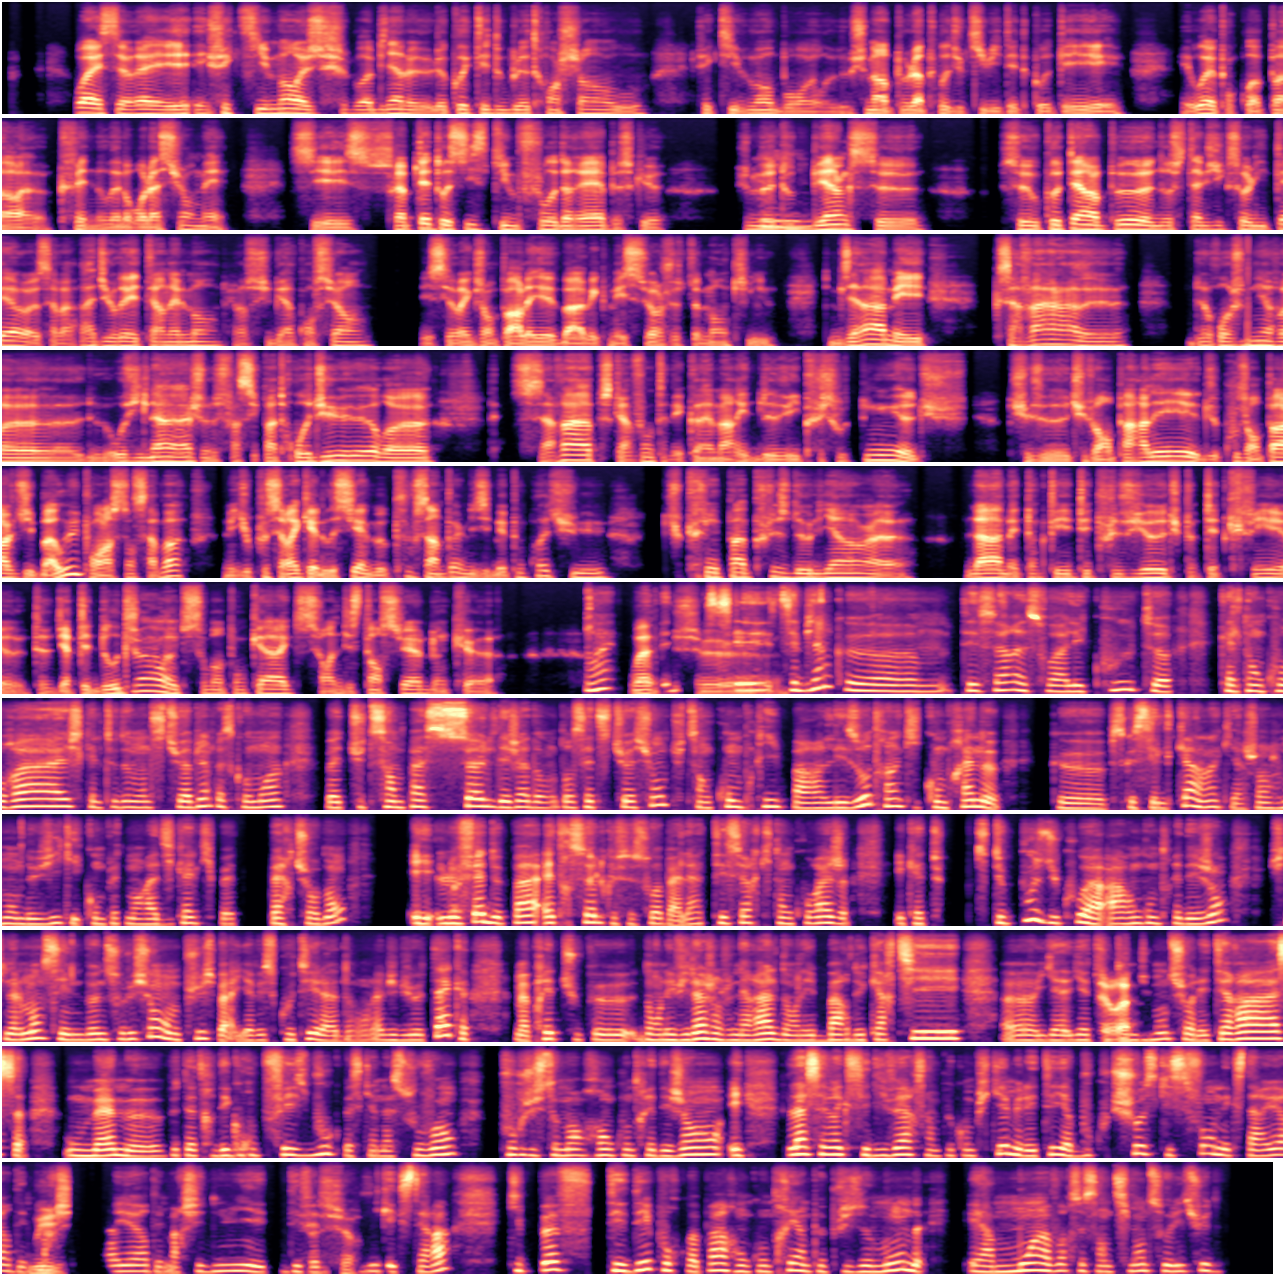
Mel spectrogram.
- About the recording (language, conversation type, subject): French, advice, Comment adapter son rythme de vie à un nouvel environnement après un déménagement ?
- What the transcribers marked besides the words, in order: unintelligible speech; stressed: "seul"; stressed: "marchés"; stressed: "marchés"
